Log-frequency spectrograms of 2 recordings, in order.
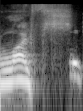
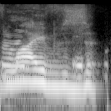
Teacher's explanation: You're saying it as an F. You're saying life's instead of lives.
